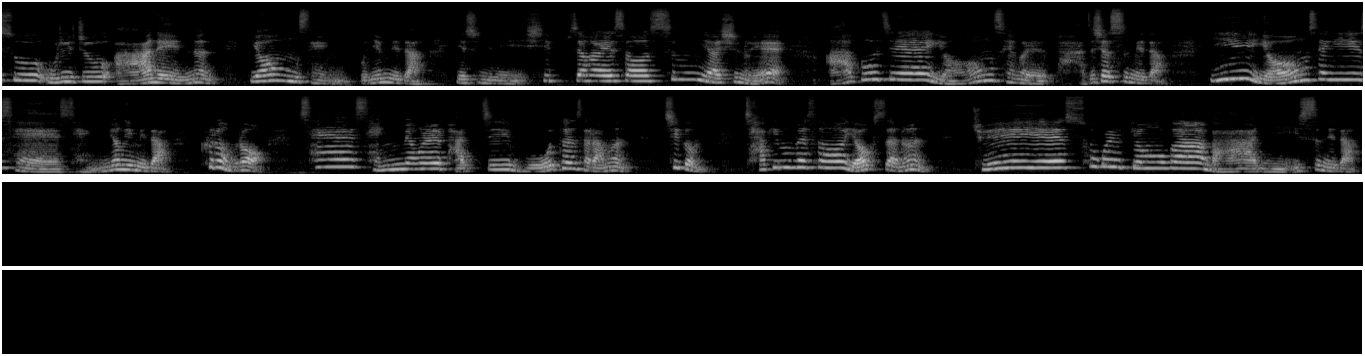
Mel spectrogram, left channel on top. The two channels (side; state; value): right; silent; digital silence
